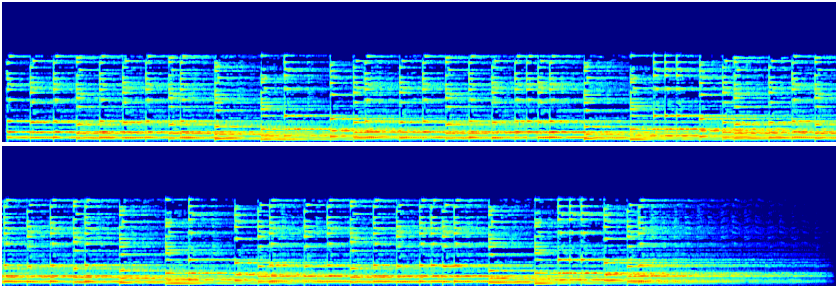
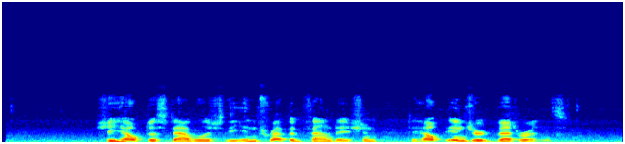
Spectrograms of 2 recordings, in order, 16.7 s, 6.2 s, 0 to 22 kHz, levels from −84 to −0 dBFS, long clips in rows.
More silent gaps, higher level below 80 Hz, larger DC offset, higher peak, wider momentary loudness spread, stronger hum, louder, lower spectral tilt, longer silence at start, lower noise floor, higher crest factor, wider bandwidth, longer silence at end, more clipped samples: neither; second, -84 dBFS vs -52 dBFS; neither; about the same, -4 dBFS vs -4 dBFS; second, 5 LU vs 11 LU; neither; first, -18 LUFS vs -21 LUFS; second, 4 dB/octave vs -8 dB/octave; second, 0.05 s vs 1 s; second, -42 dBFS vs -51 dBFS; about the same, 16 dB vs 18 dB; first, 14 kHz vs 7.4 kHz; second, 0.25 s vs 0.75 s; neither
